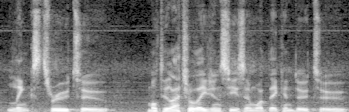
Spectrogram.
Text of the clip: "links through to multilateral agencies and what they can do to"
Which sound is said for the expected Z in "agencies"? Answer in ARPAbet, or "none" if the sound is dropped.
Z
